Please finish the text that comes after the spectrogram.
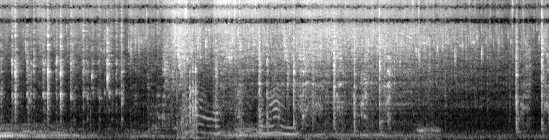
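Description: Onions fry in a pan, cooked before adding beaten egg and century egg, giving a loud, close, continuous sizzle broken by frequent stirring scrapes and clinks.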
